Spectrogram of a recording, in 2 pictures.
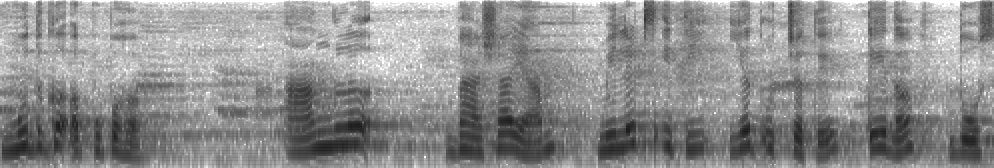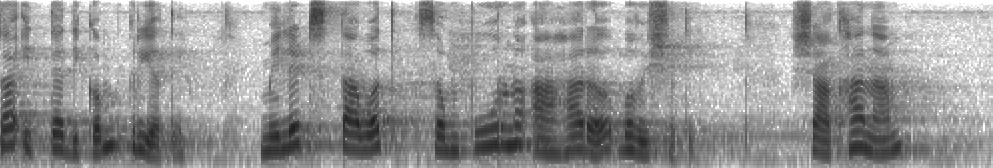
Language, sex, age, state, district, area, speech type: Sanskrit, female, 30-45, Maharashtra, Nagpur, urban, spontaneous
